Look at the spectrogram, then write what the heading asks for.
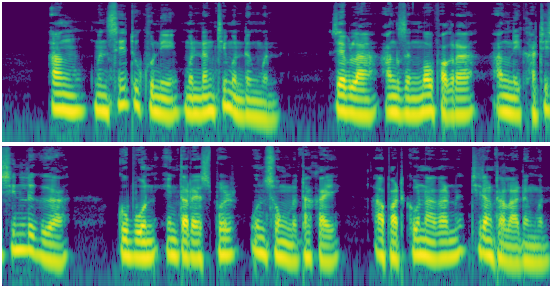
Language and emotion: Bodo, sad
